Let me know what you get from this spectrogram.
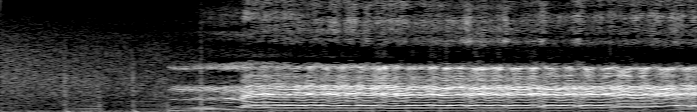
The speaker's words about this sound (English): I have here a prepared recording from the Division of Goats.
